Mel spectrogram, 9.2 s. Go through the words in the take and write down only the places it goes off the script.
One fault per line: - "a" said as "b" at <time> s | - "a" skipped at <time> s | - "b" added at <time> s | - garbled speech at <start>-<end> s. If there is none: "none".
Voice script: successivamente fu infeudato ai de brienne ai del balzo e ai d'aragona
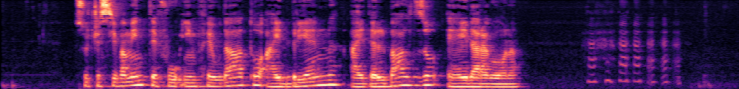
- "de" skipped at 3.5 s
